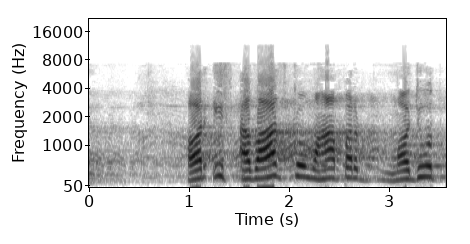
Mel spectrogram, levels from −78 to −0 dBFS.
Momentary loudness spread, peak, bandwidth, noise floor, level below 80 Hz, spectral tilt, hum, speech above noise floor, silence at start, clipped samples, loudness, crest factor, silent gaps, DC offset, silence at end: 8 LU; 0 dBFS; 12 kHz; -37 dBFS; -56 dBFS; -4.5 dB/octave; none; 26 dB; 0 s; 1%; -11 LUFS; 12 dB; none; under 0.1%; 0 s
